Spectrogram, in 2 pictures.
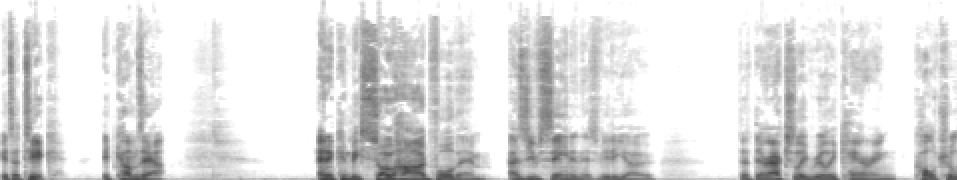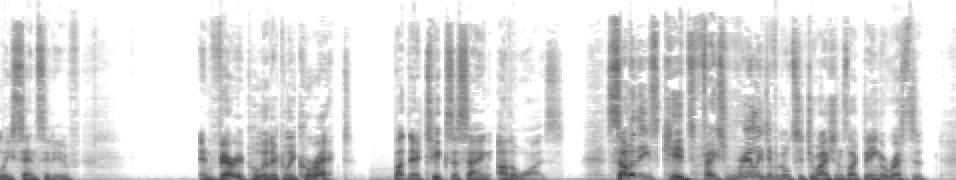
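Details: Adult speaker; typical speech.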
